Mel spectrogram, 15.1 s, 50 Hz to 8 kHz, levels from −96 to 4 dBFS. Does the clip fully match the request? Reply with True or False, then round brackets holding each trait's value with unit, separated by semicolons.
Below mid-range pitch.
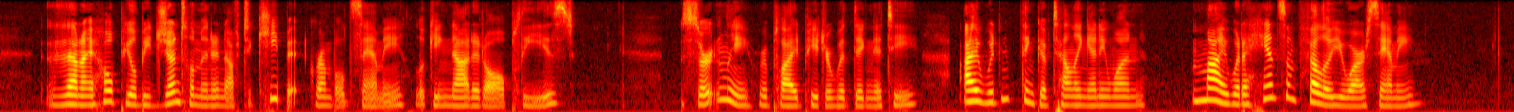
False (185 Hz)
